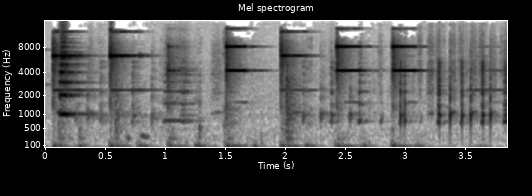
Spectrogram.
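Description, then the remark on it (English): A broken-sounding horn gives a series of bright, ringing, bell-like blasts, about seven evenly spaced, then sputters into a quick stuttering flurry of short bursts at the end. No one speaks. “I think this horn is broken.”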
